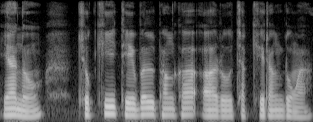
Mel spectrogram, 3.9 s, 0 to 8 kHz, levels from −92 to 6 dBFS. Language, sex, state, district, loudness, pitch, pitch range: Garo, male, Meghalaya, West Garo Hills, -21 LUFS, 110 Hz, 100-120 Hz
